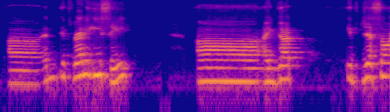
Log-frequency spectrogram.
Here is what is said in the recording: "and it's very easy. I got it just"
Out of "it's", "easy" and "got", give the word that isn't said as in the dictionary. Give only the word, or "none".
easy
